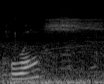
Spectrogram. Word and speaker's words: Culross: Coros.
